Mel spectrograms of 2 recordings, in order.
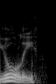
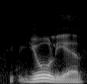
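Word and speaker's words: Jorleif: Right, so let's go speak to Yorleif. Yorleif or Yorleif. It's interesting because the name, you can actually pronounce it either way.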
